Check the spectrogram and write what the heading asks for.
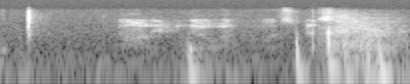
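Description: Faint, hushed voice sounds: a short click just after the start, then soft whispery sounds and a few brief, quiet voiced bits in the second half.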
